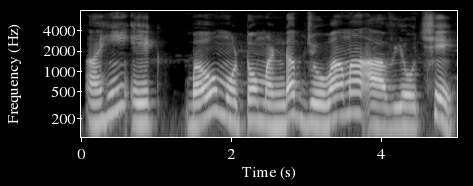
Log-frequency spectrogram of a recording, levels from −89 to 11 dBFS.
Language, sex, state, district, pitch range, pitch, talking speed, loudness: Gujarati, male, Gujarat, Valsad, 160-205 Hz, 170 Hz, 95 wpm, -15 LUFS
